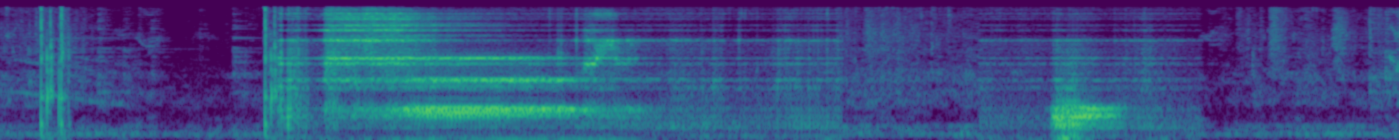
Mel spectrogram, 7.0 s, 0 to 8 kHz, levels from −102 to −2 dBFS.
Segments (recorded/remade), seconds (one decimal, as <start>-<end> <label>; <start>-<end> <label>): 0.0-1.4 recorded; 1.4-4.2 remade; 4.2-4.9 recorded; 4.9-6.0 remade; 6.0-7.0 recorded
